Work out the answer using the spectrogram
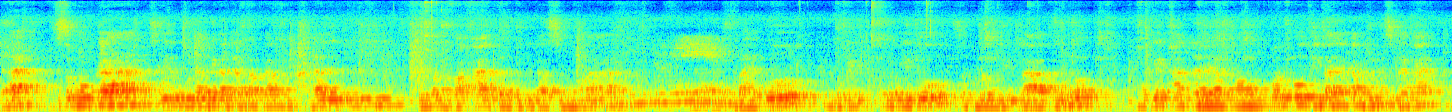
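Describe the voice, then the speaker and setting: Man, teacher, Indonesian accent, high voice, recorded from far off in an echoey classroom. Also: steady tone, unhurried, background noise. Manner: encouraging, addresses class directly.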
